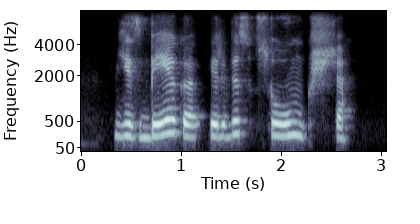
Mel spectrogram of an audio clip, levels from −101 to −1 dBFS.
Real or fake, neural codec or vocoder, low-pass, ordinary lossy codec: real; none; 7.2 kHz; Opus, 32 kbps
